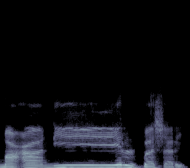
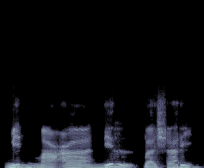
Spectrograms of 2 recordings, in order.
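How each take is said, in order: First: The vowel before the l is long. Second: The vowel before the l is short. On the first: The speaker calls it wrong. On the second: The speaker calls it right. "maka bacanya langsung tidak dipanjangkan"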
